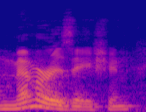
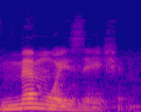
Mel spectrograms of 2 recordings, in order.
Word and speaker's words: memoization: did pronounce it correctly it is not memorization it's memoization so one of the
